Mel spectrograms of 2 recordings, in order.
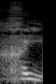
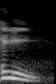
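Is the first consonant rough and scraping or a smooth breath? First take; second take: rough; smooth breath. First: The first consonant is a rough scraping kh. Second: The first consonant is a smooth breathy h. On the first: The speaker calls it right. "ini khi" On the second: The speaker calls it wrong. "jangan baca hi, kalau hi jadi ha"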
